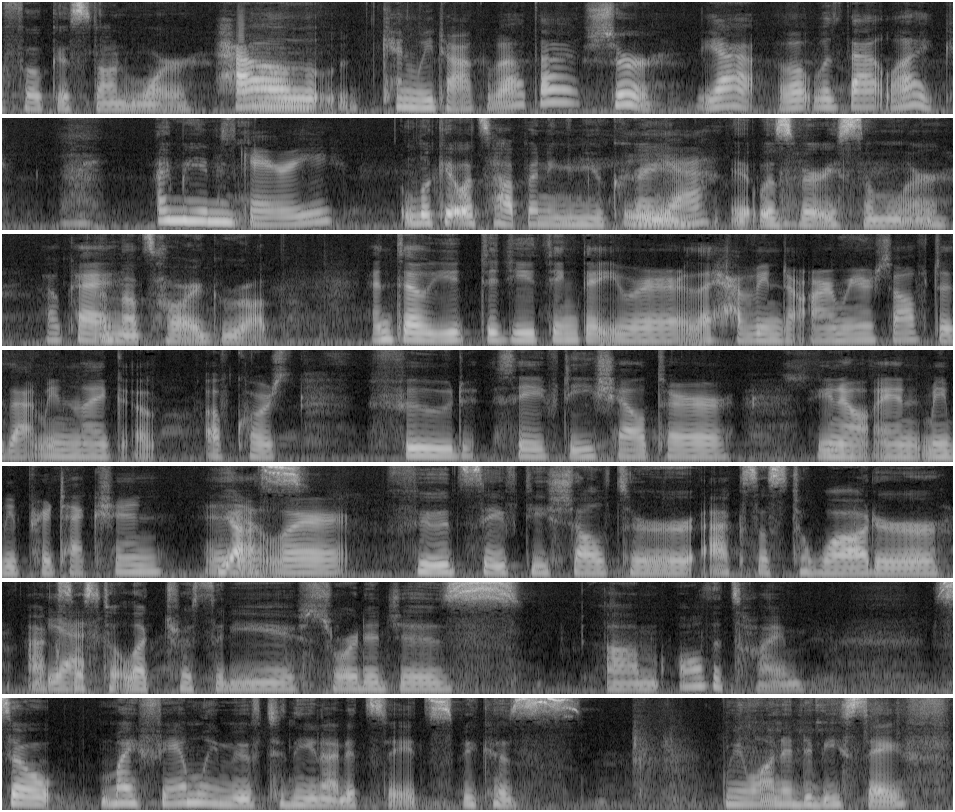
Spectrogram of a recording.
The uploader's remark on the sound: recorded at HIMSS22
